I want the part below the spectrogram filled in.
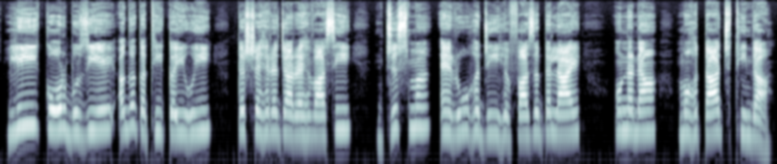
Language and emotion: Sindhi, neutral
